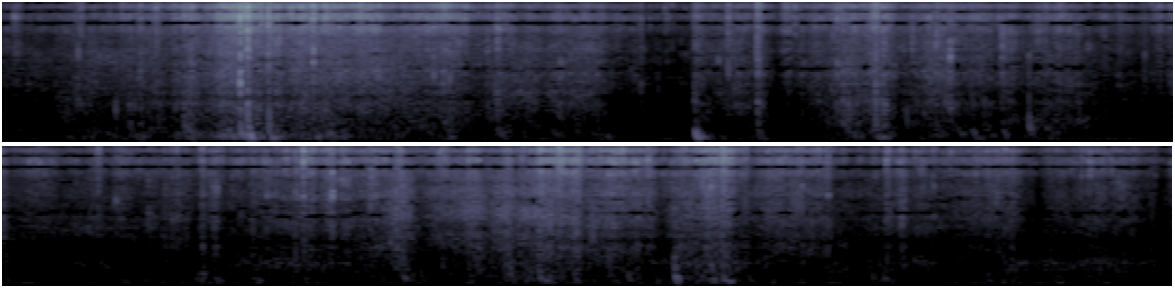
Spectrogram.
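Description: Irregular rustling and crackling of a person moving through forest undergrowth, with a few soft knocks along the way.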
